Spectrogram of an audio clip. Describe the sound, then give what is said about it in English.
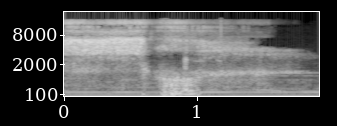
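At the Relax, Rooster massage parlor, a voice imitates ocean waves with a loud, breathy shushing hiss that breaks briefly, then swells into a lower rushing wash and slowly fades out over about two seconds. “The ocean.”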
